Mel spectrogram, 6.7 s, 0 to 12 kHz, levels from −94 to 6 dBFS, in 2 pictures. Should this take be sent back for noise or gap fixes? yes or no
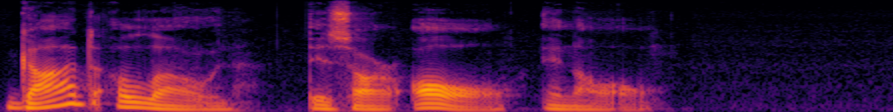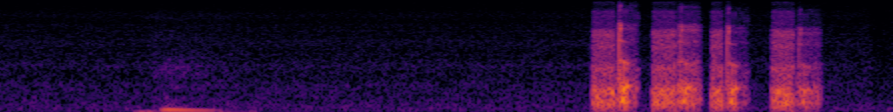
yes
